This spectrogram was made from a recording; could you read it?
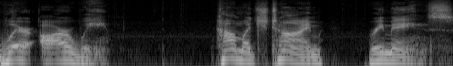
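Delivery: grave, weighty, very serious, solemn tone. Addressing listeners and asking them to reflect, in a very serious tone. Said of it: "I ask that in a very serious tone".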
